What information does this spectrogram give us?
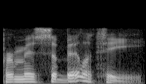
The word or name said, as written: permissibility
